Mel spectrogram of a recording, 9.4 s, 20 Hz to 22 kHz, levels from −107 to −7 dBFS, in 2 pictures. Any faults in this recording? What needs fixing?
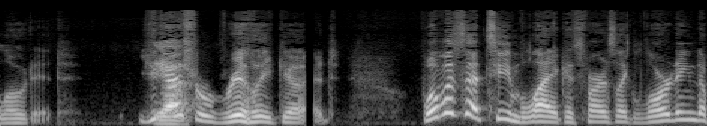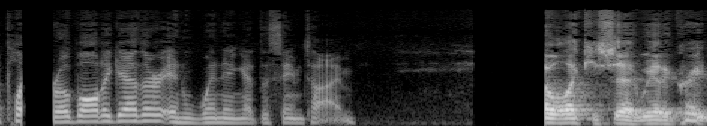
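Clean holes of near silence, with no noise burst either side, cut the speech at 2.03 s (63 ms, after "yeah guys were really"), 4.85–5.07 s (between "as like learning to" and "ball together and winning") and 7.86–8.35 s. This is digital wireless dropout: the receiver lost too much data and muted with a very short fade. To prevent it, keep clear line of sight and short range between transmitter and receiver, and move off congested frequencies.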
